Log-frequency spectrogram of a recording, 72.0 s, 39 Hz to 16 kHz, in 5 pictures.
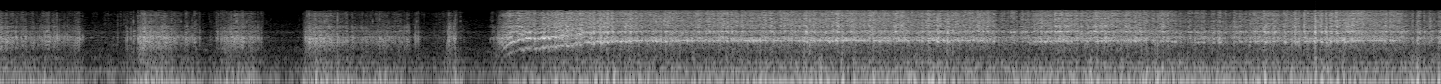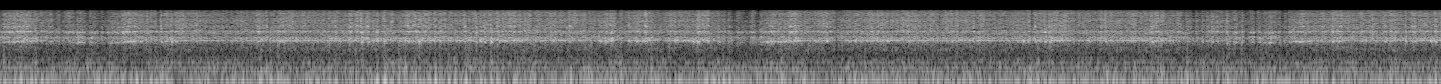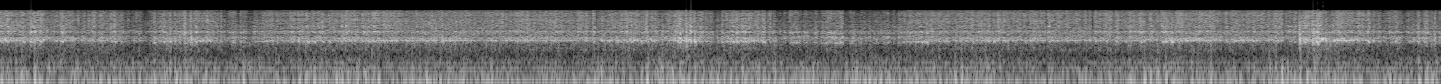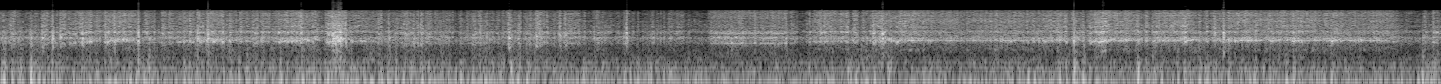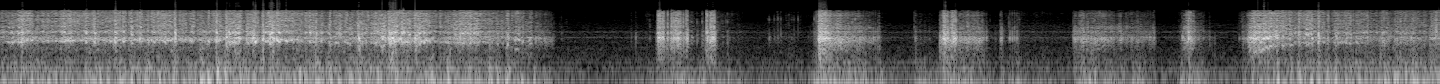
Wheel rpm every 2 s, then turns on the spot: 20, 20, 80, 230, 230, 230, 230, 230, 230, 230, 230, 230, 230, 220, 230, 230, 230, 230, 220, 230, 230, 220, 230, 230, 210, 220, 230, 240, 230, 230, 230, 110, 10, 20, 20, 170.
0-4 64-68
